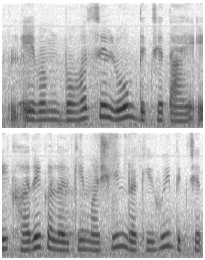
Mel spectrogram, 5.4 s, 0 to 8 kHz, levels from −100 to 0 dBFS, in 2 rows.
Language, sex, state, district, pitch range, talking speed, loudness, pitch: Hindi, female, Maharashtra, Aurangabad, 195-250 Hz, 165 wpm, -29 LUFS, 205 Hz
